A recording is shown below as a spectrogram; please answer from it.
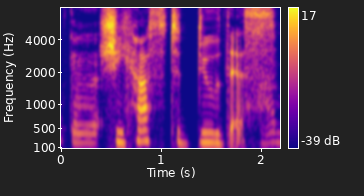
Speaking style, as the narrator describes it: she says through gritted teeth

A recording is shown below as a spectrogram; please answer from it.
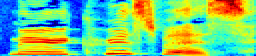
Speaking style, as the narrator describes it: said Ron sleepily

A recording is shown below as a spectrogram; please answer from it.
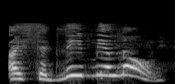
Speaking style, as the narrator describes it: Harry shouted

